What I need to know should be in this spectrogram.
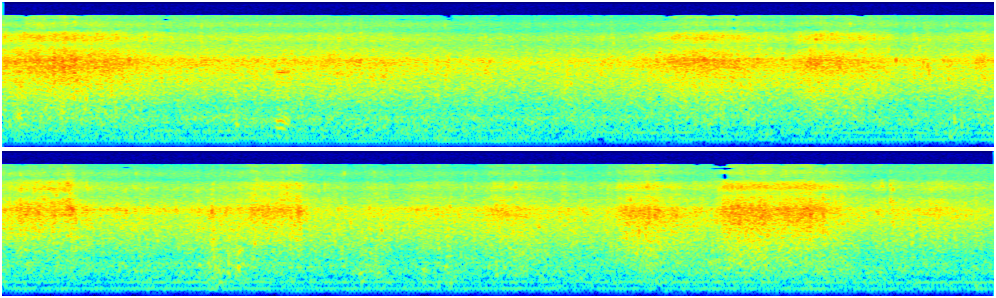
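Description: Small waves slap and splash against a boat's hull.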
